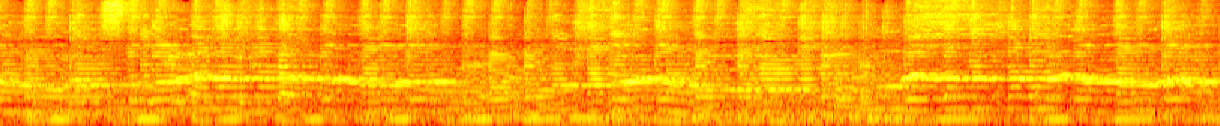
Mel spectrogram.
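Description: Ayacucho huayno played live by a guitar band, with no singing: acoustic and electric guitars pick the melody over an electric bass at a steady, even beat.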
